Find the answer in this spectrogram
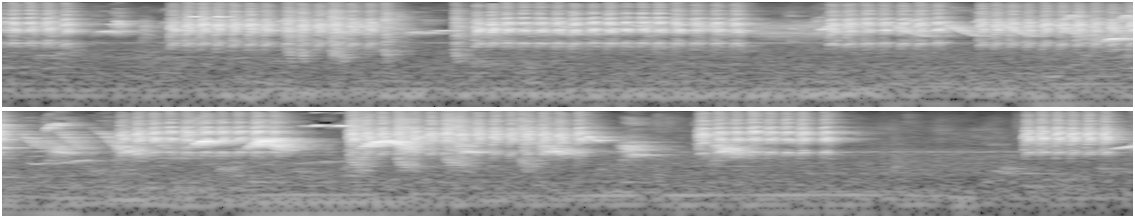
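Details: Greater green leafbird in fighting song for training, rapid chattering phrases of high twittering notes, each burst lasting one to two seconds with short breaks, some clearer whistled slurs mixed in, and a quiet background.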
